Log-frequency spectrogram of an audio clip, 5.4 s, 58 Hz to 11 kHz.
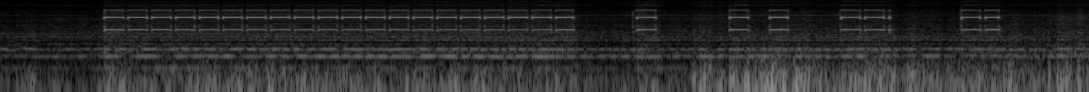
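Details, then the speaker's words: ZLL SG906 MAX Beast drone hovering refuses forward flight with nothing ahead: steady high beep then repeated beep bursts over faint rotor hiss; obstacle avoidance sensor suspected faulty, not confirmed. "Yeah, no, I can't get any forward flight with it. You can hear the beeping here."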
